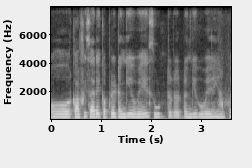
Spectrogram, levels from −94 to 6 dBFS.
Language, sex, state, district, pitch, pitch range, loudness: Hindi, female, Maharashtra, Washim, 205 Hz, 200-215 Hz, -15 LUFS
